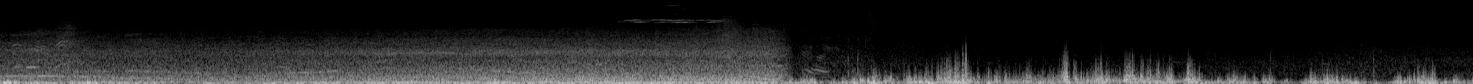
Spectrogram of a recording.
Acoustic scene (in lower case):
residential area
